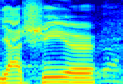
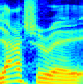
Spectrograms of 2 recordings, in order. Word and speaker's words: Yashere: my name these idiots I know they're doing yashir Yash you know and you told them so many times yashere easy name right easy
